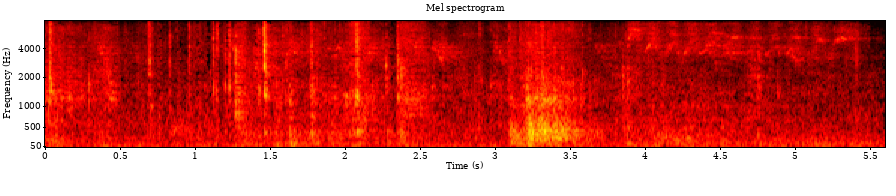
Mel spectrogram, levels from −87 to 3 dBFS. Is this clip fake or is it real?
fake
